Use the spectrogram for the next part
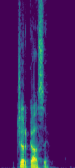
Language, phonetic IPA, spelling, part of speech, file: Ukrainian, [t͡ʃerˈkase], Черкаси, proper noun, Uk-Черкаси.ogg
- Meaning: Cherkasy (a city in Ukraine)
